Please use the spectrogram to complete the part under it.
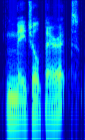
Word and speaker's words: Majel Barrett: Majel Barrett.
